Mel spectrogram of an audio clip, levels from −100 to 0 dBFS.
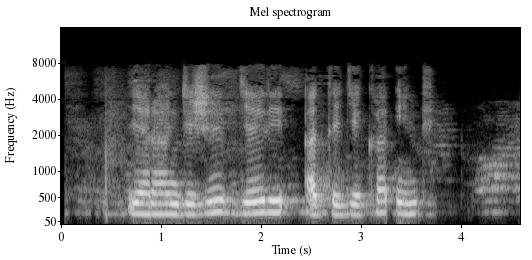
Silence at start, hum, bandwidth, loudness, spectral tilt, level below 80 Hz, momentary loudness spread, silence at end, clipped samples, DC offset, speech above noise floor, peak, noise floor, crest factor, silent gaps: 0.4 s; none; 8 kHz; -20 LUFS; -6.5 dB/octave; -62 dBFS; 10 LU; 0 s; under 0.1%; under 0.1%; 24 dB; -4 dBFS; -43 dBFS; 18 dB; none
